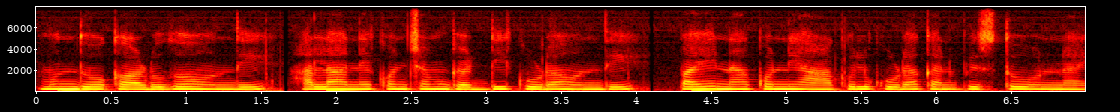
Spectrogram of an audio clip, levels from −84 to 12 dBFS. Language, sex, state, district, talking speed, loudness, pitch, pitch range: Telugu, female, Andhra Pradesh, Guntur, 310 wpm, -16 LUFS, 225 Hz, 215-230 Hz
